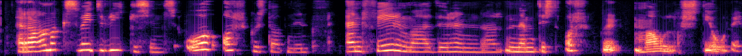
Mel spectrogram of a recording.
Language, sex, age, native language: Icelandic, female, 11, Icelandic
